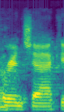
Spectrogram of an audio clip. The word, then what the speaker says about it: Karinchak: Uh, Karinchak, I, if that's how you say his name, blew the Karen save. Uh, yeah, yeah, Karinchak.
